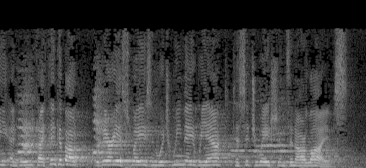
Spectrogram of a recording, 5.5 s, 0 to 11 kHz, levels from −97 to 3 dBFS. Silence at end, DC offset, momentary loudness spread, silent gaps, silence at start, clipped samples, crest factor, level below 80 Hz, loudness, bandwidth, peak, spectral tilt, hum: 0.05 s; under 0.1%; 8 LU; none; 0 s; under 0.1%; 18 dB; -58 dBFS; -29 LUFS; 9.6 kHz; -12 dBFS; -4.5 dB/octave; none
